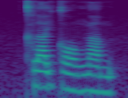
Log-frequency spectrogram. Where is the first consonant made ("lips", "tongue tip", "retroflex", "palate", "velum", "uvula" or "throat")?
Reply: velum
